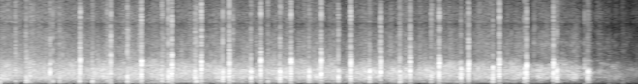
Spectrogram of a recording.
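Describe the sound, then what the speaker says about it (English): Applause from a crowd at a Libertarian political campaign launch for lower house candidates, brisk sharp claps ringing out rapidly and fairly loud, thinning out and stopping near the end. "Can I get a round of applause for our lower house candidates?"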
